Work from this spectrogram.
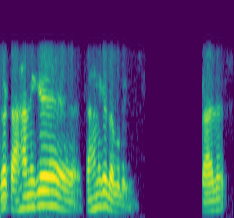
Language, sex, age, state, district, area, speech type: Assamese, male, 30-45, Assam, Jorhat, urban, conversation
